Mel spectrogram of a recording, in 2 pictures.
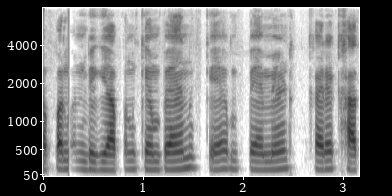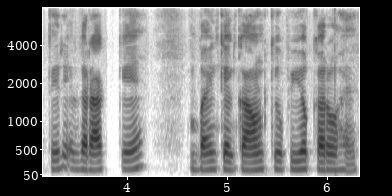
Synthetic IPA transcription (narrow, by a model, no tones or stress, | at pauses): ɐpənənbɪɡjaːpənkẽmpejənkepeːmẽːɳʈkəɾekʰaːt̪ɪɾɡɾaːkke | bɛ̃ːŋkːekaːʊ̃ɳʈkeʊpjoːɡ̚kəɾoɦɛː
